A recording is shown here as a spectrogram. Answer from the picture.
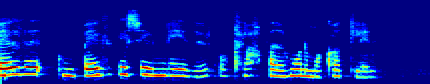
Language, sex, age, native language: Icelandic, female, 12, Icelandic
